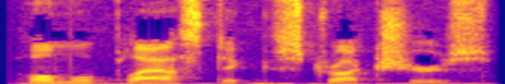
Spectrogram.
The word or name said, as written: homoplastic structures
